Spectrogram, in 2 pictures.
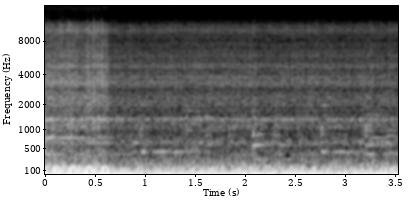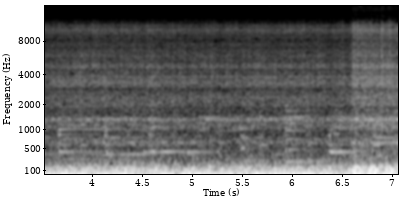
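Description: Loud, steady idle of a car engine during ignition timing adjustment, a continuous rough mechanical rumble with faint ticking, close up and without talk.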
